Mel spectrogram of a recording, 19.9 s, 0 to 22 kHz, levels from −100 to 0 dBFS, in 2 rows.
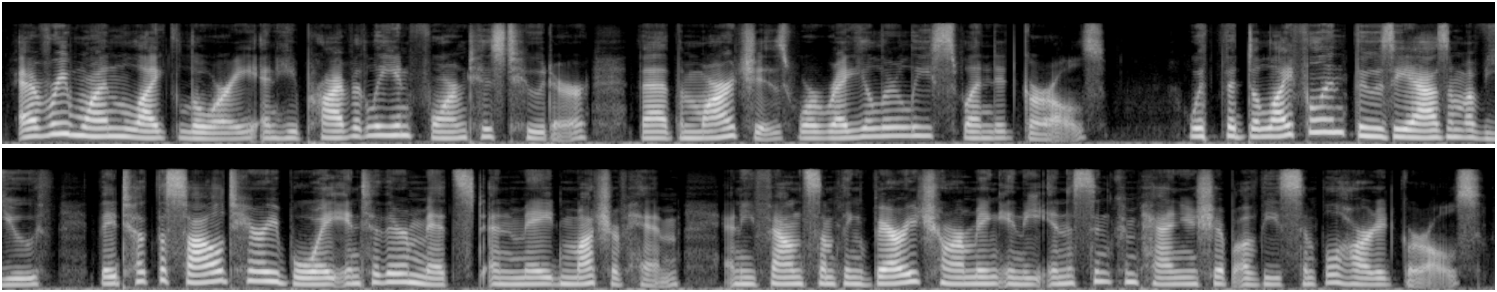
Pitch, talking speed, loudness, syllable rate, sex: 200 Hz, 155 wpm, -21 LUFS, 4.9 syllables/s, female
